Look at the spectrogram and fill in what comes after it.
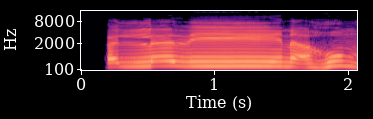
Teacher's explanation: इस अंदाज में पढ़ना है कि मीम साकिन में गुन्ना ना हो, इजहार शफवी हो।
